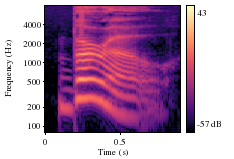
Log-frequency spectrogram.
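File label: "burrow", English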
